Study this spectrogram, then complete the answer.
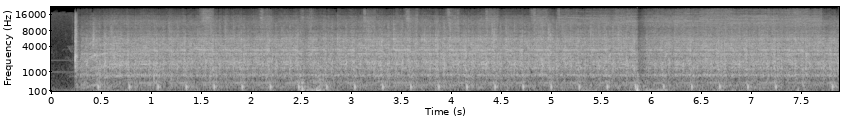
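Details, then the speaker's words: BMW E30 cranked with the gas held wide open and starter fluid, which caught fire: steady rapid cranking with uneven compression beats and no catch. The owner suspects two damaged cylinders with a bad valve; cranking, no start. "hold the gas wide open okay on fire all right i think we're done with that no more starters"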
